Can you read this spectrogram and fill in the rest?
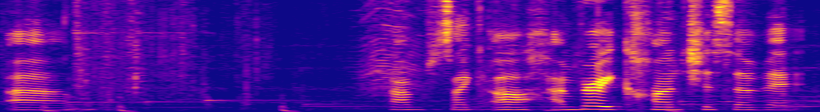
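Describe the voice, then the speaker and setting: A tired woman chatting casually as she livestreams a game, with a slightly stuffed-up nasal voice and a halting, stammering delivery that often repeats words. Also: lowish voice, flat delivery. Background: music.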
